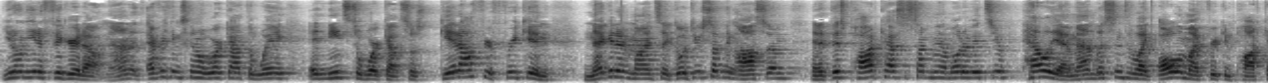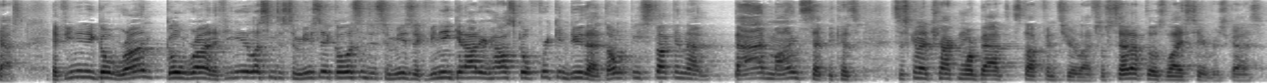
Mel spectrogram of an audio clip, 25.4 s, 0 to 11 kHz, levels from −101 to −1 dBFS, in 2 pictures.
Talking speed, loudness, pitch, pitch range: 255 wpm, -16 LUFS, 215 Hz, 180-230 Hz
